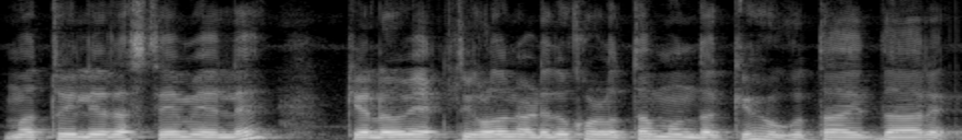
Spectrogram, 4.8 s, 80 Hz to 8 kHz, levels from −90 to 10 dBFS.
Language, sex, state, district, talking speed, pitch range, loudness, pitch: Kannada, male, Karnataka, Bidar, 125 wpm, 135-145 Hz, -15 LUFS, 140 Hz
